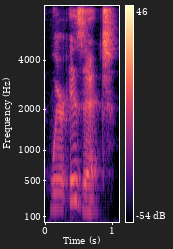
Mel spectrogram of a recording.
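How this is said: The voice falls at the end. It asks for information. "a W H or information question uses a fall pattern"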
